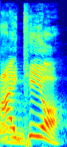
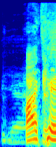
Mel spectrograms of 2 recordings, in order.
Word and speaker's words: IKEA: IKEA. I just learned that. You just told me. Obviously, he's from Rafs, so he knows. IKEA is say Swedish. IKEA properly.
